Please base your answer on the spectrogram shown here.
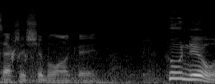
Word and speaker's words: Xbalanque: fact about shibalonke I used to call it expelunke because I didn't know how to pronounce it so I was like it's actually shibalonke who knew like if you didn't know that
